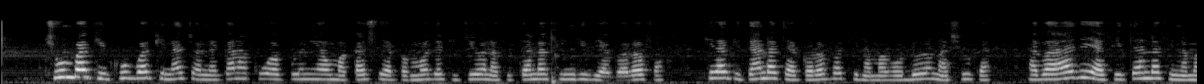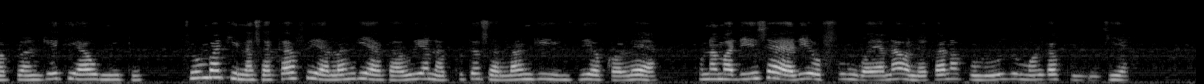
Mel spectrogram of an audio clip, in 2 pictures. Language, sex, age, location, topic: Swahili, male, 18-24, Nairobi, education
